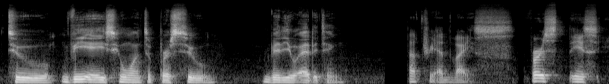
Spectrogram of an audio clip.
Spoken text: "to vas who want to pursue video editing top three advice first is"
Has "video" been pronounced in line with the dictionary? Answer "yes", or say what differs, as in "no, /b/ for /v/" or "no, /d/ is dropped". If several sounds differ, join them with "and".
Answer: yes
